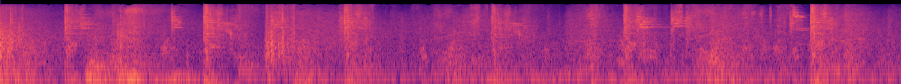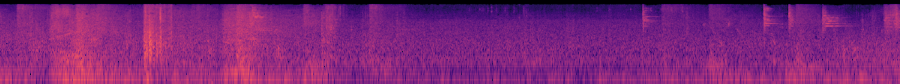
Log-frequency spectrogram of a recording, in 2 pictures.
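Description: Fantasy game battle effects clash and burst with magic and weapon hits.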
